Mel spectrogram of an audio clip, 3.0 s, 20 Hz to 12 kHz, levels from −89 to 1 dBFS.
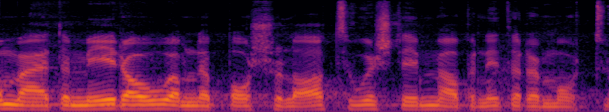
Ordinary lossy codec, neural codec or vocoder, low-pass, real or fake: none; none; none; real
